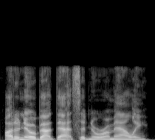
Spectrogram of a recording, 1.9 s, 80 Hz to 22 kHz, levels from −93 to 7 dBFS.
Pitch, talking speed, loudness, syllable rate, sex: 150 Hz, 245 wpm, -17 LUFS, 6.7 syllables/s, female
